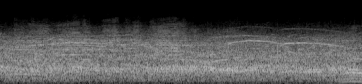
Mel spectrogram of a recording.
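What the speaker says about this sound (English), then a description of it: "a few whistles from the crowd there" A 1970s football stadium crowd at a Leeds United match roars in a steady, dense wash of cheering and whistling, with thin whistles drifting above the broad noise throughout.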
